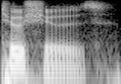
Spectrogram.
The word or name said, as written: goody two-shoes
